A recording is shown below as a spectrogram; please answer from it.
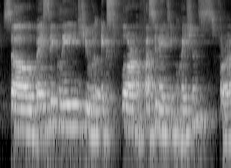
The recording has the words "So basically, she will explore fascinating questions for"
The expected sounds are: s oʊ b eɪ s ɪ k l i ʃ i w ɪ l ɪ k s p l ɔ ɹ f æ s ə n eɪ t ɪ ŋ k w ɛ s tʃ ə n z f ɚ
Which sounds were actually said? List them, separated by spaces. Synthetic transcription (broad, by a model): s oʊ b eɪ s ɪ k l i ʃ i w ɪ l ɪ k s p l ɔ ɹ f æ s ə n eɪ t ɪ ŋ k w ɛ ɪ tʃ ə n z f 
